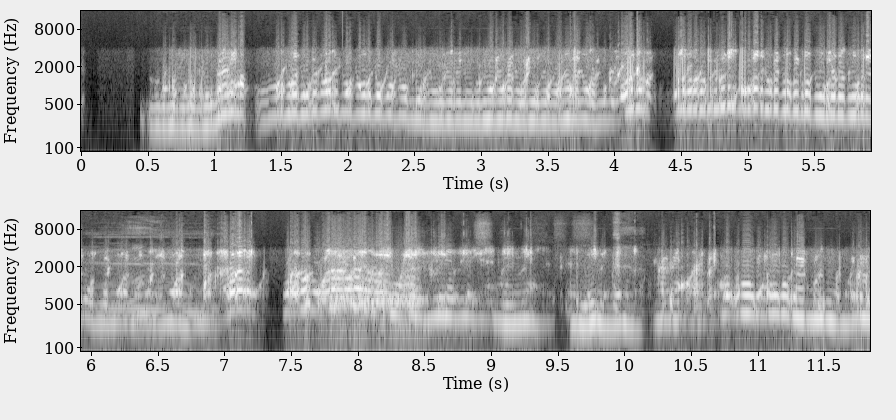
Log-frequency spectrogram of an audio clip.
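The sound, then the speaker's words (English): A person gargles a Christmas tune with a mouth full of liquid, a bubbly, wavering melody in a mid-range voice that rises and falls across several phrases, separated by brief pauses. “Go ahead and gargle for us. All right, here I go.”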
